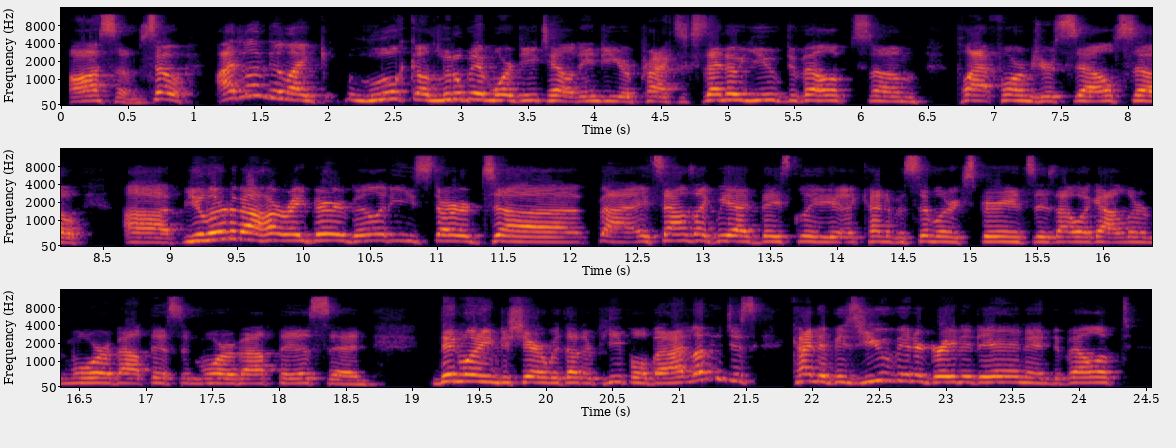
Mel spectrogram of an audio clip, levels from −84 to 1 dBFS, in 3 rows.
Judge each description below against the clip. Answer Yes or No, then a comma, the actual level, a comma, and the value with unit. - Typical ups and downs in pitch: Yes, average, 3.4 semitones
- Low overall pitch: No, high, 200 Hz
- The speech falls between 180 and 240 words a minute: Yes, average, 200 wpm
